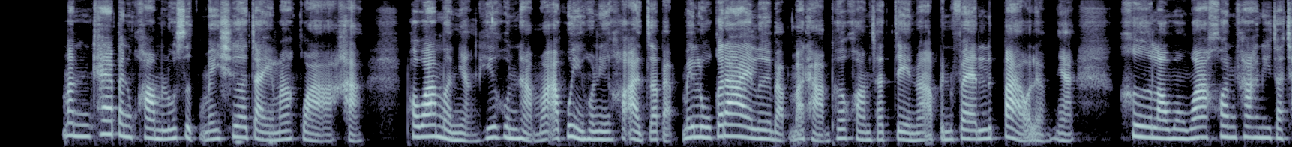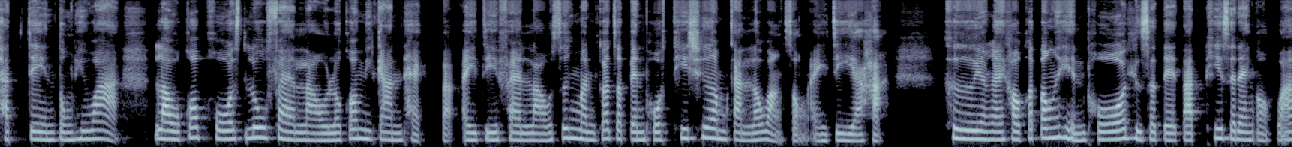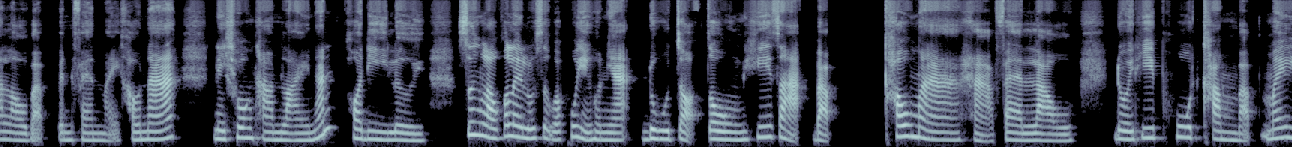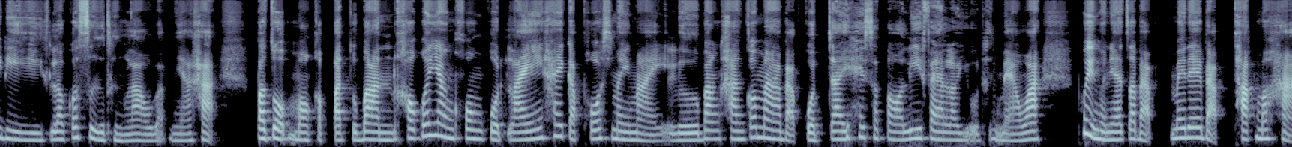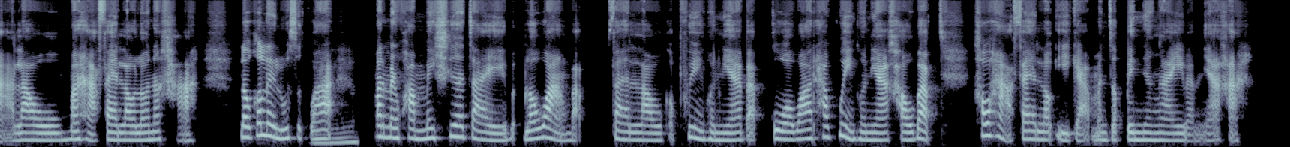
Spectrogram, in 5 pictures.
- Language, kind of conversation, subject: Thai, advice, คุณควรทำอย่างไรเมื่อรู้สึกไม่เชื่อใจหลังพบข้อความน่าสงสัย?
- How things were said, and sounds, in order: throat clearing; in English: "สเตตัส"; in English: "ไทม์ไลน์"; other background noise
